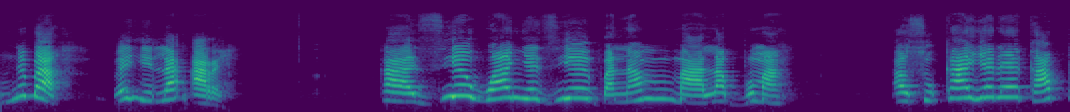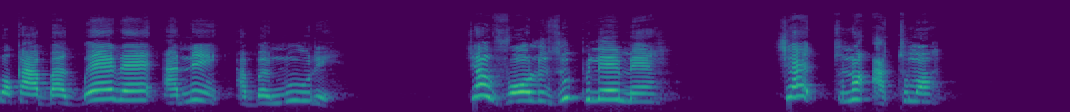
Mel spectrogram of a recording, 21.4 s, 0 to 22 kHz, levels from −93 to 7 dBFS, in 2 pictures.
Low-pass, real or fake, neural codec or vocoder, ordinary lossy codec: 14.4 kHz; real; none; MP3, 96 kbps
